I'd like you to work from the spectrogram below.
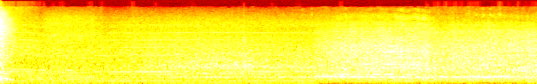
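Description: Onboard a late model stock car on an asphalt track, the engine drones steadily from inside the cockpit, a sustained mechanical hum that swells slightly louder midway through.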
